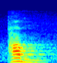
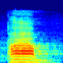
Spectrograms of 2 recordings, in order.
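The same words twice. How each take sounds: First: The vowel is held only briefly. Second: The vowel is drawn out longer. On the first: "이거는 짧게" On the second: "좀 길게 이렇게 소리를 냅니다"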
